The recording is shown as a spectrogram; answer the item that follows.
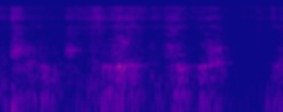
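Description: A pet dog making a series of short, soft sounds.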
